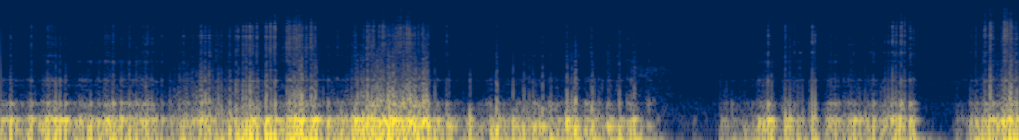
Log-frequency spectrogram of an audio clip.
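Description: Short natural fingernails scratch the hollow woven metal mesh grille of a pink condenser microphone, with the fingers wrapped around the dome. The result is dense, close, rumbling scratches, heavy and low with some brighter scraping on top. The scratching eases briefly around the fifth and seventh seconds, then picks up again.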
